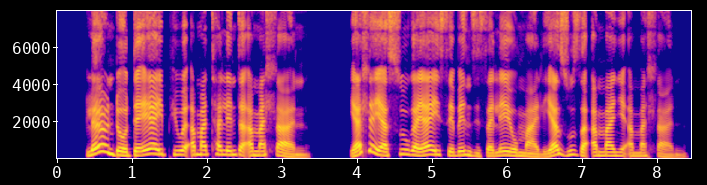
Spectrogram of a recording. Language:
North Ndebele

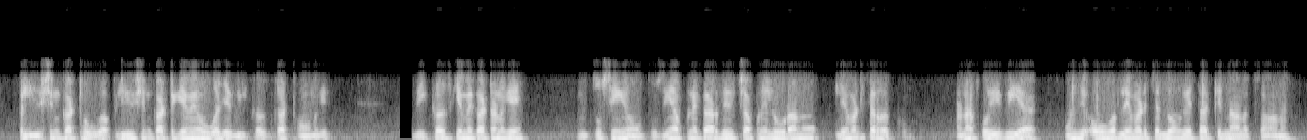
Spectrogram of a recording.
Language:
Punjabi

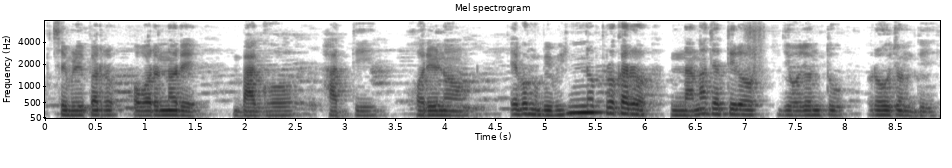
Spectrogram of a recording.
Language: Odia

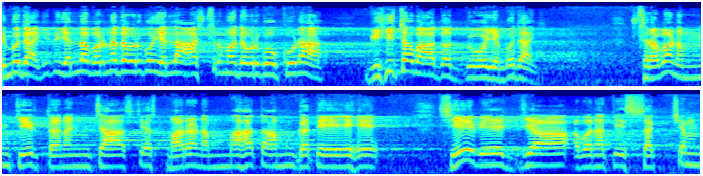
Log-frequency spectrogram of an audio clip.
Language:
Kannada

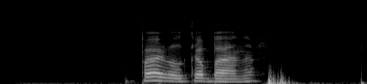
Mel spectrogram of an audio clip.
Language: Russian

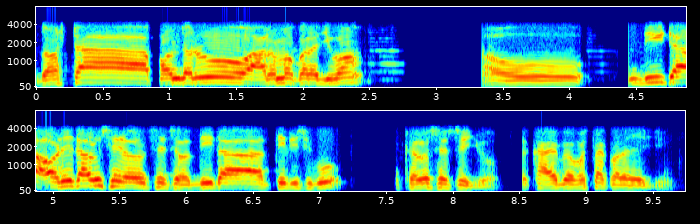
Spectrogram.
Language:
Odia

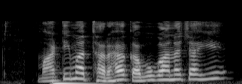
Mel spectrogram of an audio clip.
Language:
Chhattisgarhi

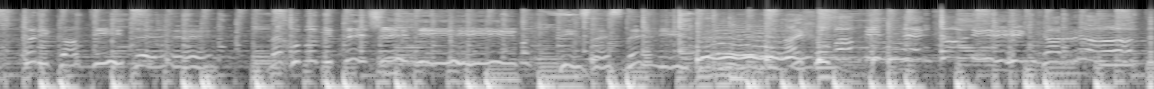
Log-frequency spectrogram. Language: Romanian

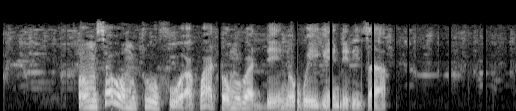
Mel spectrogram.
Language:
Ganda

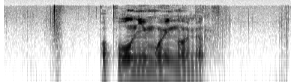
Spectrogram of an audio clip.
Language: Russian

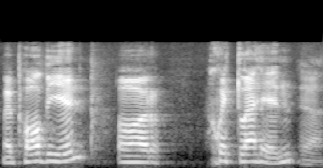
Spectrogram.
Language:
Welsh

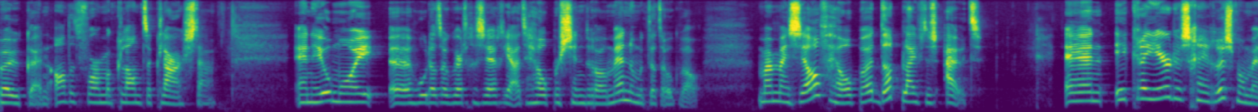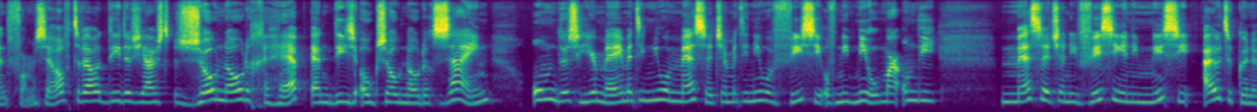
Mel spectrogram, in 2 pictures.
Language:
Dutch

